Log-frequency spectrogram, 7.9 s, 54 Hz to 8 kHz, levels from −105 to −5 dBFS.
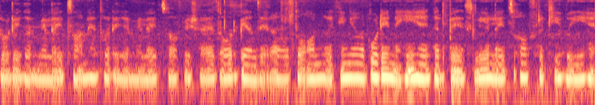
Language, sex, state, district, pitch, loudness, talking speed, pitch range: Hindi, female, Uttar Pradesh, Deoria, 195 Hz, -15 LUFS, 225 wpm, 185-200 Hz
